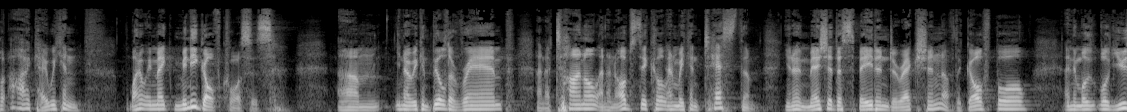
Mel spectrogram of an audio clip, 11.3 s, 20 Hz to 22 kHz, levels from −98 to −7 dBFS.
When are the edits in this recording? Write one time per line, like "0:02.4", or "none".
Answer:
0:06.6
